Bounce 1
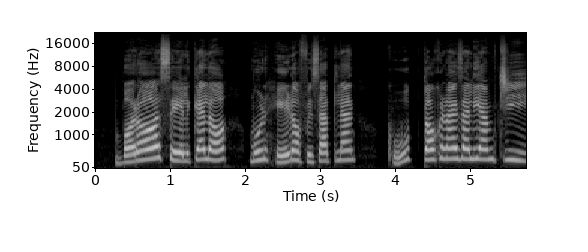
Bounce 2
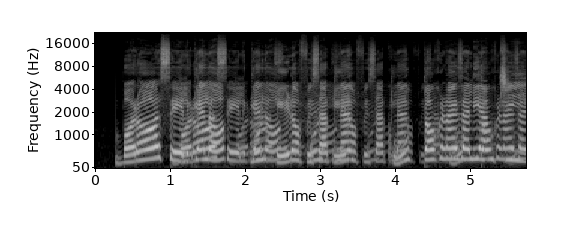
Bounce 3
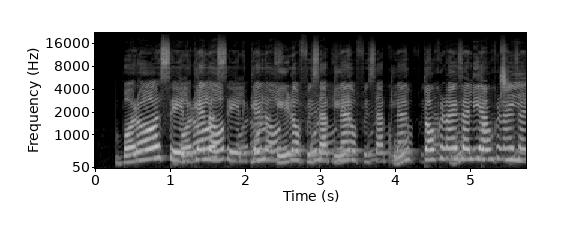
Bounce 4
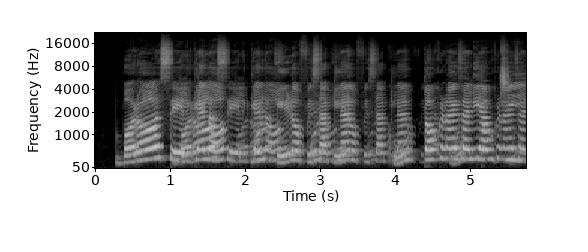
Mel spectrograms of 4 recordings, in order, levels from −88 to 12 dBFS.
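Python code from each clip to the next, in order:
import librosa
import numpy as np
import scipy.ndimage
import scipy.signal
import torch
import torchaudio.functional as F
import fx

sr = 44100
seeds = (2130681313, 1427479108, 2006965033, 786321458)

y1 = fx.echo_feedback(x, sr, ms=753, feedback_pct=17, wet_db=-5.5)
y2 = fx.hum_notches(y1, sr, base_hz=60, count=9)
y3 = fx.doubler(y2, sr, ms=47.0, db=-10.5)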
